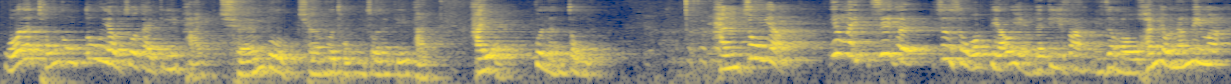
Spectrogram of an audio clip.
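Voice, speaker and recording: A woman preacher telling a personal testimony in a sermon, animated and often laughing as she speaks. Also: a little high, normal speed. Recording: echoey hall, mic far off.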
